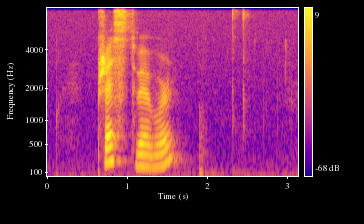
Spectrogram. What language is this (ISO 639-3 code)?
fao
